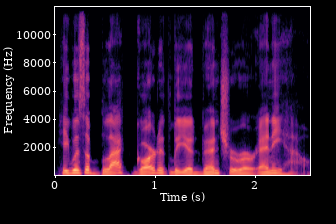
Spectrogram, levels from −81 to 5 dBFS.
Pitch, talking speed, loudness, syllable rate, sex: 140 Hz, 140 wpm, -17 LUFS, 5.3 syllables/s, male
